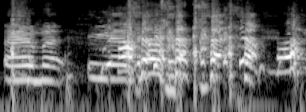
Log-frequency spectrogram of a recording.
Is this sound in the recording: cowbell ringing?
no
